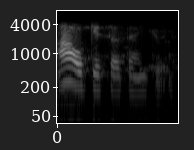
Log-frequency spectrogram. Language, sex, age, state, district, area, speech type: Tamil, female, 18-30, Tamil Nadu, Madurai, urban, conversation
